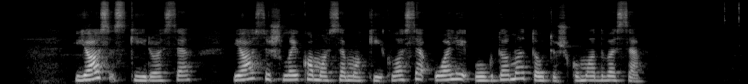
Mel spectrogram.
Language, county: Lithuanian, Alytus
